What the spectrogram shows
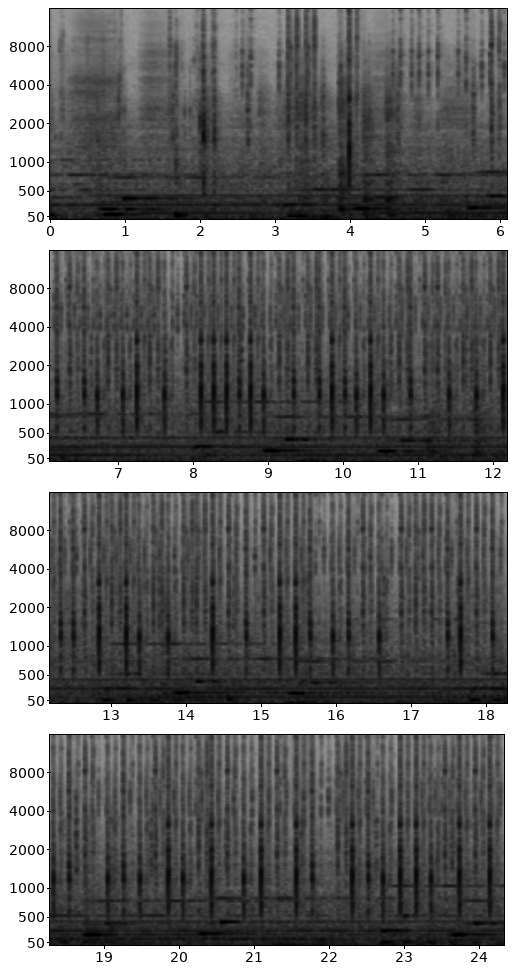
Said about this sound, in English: Let me just hit keys randomly.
